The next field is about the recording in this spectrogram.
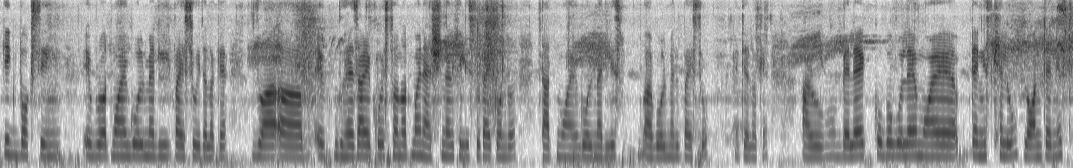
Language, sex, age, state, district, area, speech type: Assamese, female, 18-30, Assam, Morigaon, urban, spontaneous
